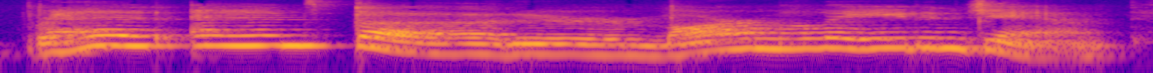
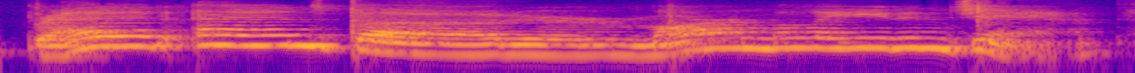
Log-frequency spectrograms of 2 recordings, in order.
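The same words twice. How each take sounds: The two takes are said the same way.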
